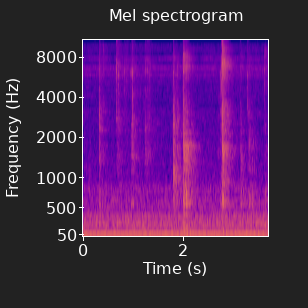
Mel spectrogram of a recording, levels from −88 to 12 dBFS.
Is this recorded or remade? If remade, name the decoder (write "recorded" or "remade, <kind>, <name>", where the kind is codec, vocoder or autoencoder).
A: recorded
